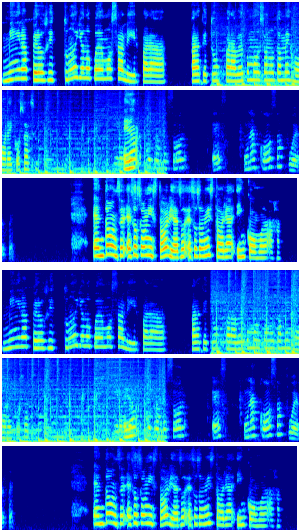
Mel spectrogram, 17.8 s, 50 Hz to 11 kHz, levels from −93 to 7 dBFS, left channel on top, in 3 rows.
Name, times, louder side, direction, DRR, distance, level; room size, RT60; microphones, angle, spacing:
voice 1, 0.0-3.3 3.8-6.5 8.4-8.6 13.3-17.3, left 8 dB, 65° left, 0.3 m, -30 dB
sound 1, 4.2-9.2, right 3 dB, 25° right, 0.3 m, -37 dB
voice 2, 8.2-8.6 8.9-9.7 10.1-10.4 10.8-12.1, right 4 dB, 65° right, 1.0 m, -43 dB
6.4 x 2.5 x 2.3 m
head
